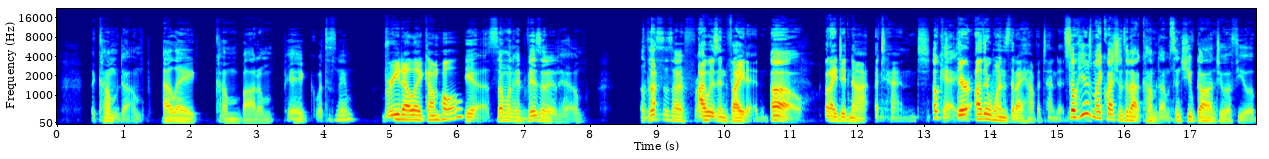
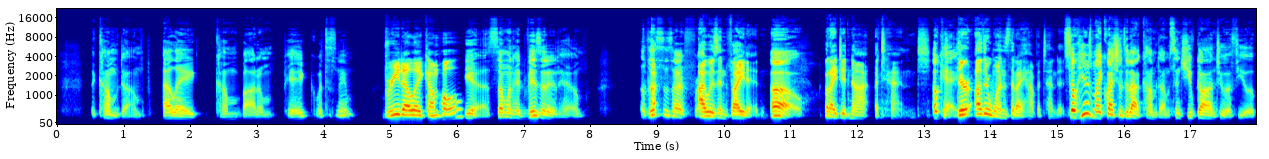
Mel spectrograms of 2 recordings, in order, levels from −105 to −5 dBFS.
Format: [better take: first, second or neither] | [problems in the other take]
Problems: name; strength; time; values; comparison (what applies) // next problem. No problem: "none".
first | thin; somewhat; fading below 300 Hz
